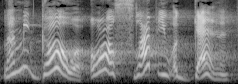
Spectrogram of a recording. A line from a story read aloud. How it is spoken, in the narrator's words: bellowed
